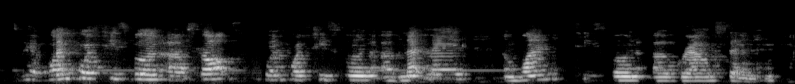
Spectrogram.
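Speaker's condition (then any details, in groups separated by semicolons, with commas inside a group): No condition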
